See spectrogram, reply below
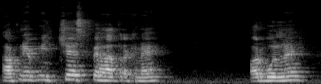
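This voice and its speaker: A man with a notably high-pitched voice presents an acting lesson. He explains things directly to the viewer in an instructional way. The room adds a clear echo to his voice. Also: fairly even intonation, normal speed. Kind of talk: instructional video talk with spoken demonstrations. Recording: echoey, reverberant room.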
